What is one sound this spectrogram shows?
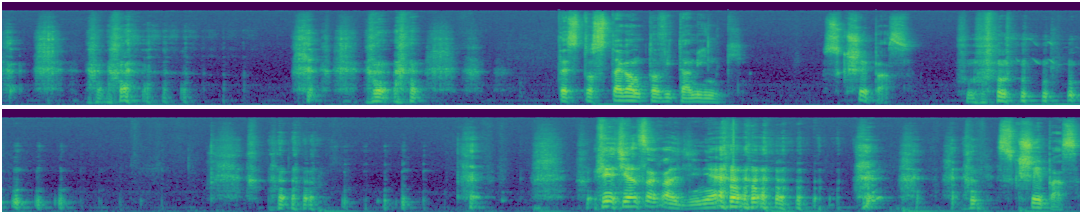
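A man talks with animation into a close microphone, pausing now and then.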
